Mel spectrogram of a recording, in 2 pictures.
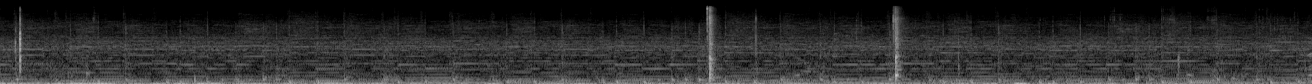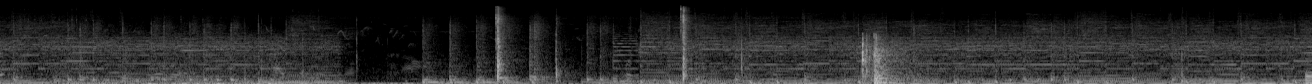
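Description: Background music, broken by about five sharp cracks from compound bows being shot and arrows striking foam 3D targets, the last and loudest ringing on briefly.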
